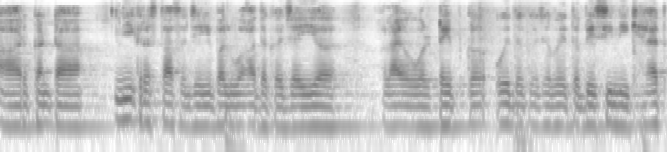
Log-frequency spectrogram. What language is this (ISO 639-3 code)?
mai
